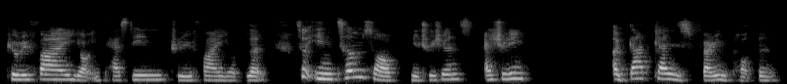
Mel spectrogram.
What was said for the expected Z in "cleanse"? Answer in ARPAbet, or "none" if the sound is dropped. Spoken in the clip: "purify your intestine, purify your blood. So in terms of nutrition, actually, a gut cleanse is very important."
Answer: none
